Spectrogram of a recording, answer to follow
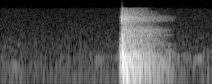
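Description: Electric solenoid door lock switched on through a relay module, its bolt snapping over with a single sharp clack about a second in that dies away within half a second.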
